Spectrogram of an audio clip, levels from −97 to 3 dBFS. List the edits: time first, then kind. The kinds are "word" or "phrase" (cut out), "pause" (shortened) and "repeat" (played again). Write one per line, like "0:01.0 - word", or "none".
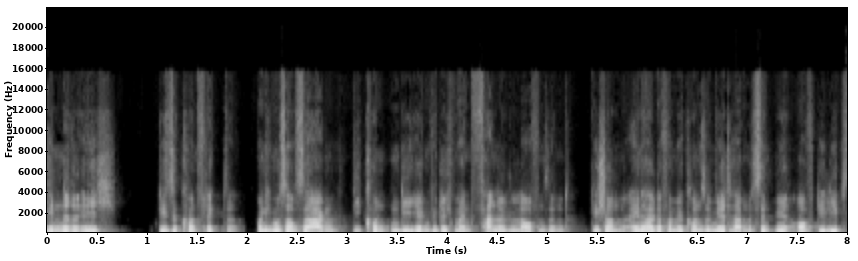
0:02.0 - pause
